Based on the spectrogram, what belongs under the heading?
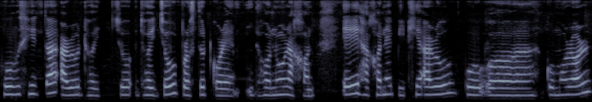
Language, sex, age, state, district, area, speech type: Assamese, female, 18-30, Assam, Lakhimpur, urban, spontaneous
